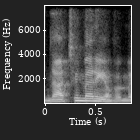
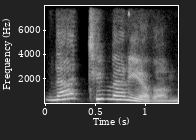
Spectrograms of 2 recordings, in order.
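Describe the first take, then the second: First: Said in the usual way. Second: Not too many, pitched up high; emphatic high. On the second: Real, not acted. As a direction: jump way up in pitch and insist.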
